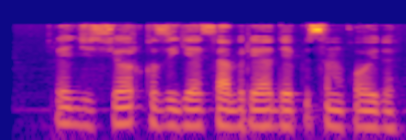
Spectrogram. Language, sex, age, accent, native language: Uzbek, male, 18-24, Qoraqalpog'iston, Uzbek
